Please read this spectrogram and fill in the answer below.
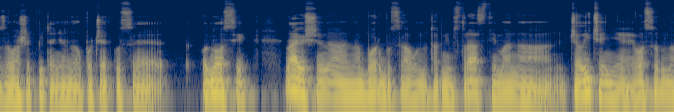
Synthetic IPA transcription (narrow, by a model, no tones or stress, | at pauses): zaʋaʃepiːt̪aɲanaupot͡ʃe̞ːt̪̚kusḛ | od̪no̞si | nʔa̰jʋiʃenanabo̞ɾbusaunut̪aɾɲimst̪ɾaːst̪imanat͡ʃelit͡ʃeɲeo̞sobno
